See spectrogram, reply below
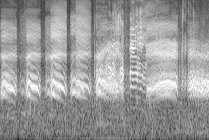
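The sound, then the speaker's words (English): Several crows caw loudly, harsh calls tumbling over one another in quick succession, some overlapping, with only brief gaps between bursts and no talking. “Crows have adapted to our modern world.”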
